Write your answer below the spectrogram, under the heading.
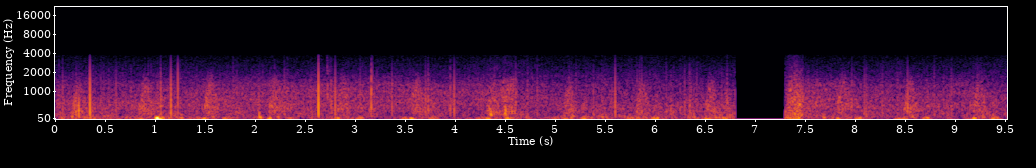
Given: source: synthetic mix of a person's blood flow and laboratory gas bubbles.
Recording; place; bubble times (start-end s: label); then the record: Doppler ultrasound of blood flow; subclavian vein
4.30-4.62 s: bubbles
From the record:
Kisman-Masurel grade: 112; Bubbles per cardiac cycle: 1 to 2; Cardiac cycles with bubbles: 1 to 10%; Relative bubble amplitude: moderate (0.250 to 0.450); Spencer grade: 1 (occasional bubble signal discernible with the cardiac motion signal, with majority of cardiac periods free of bubbles); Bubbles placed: anywhere in the cardiac cycle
